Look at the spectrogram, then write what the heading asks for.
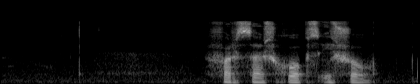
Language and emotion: Russian, neutral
